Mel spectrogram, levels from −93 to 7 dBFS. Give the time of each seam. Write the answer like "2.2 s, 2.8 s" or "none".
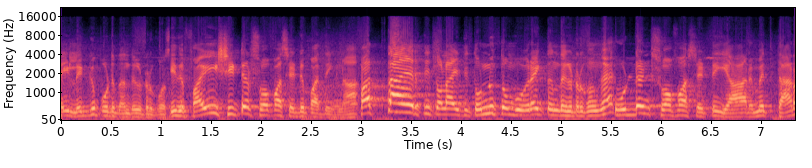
1.1 s, 5.5 s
